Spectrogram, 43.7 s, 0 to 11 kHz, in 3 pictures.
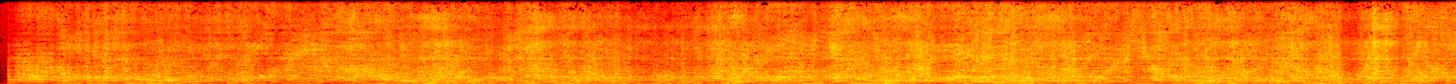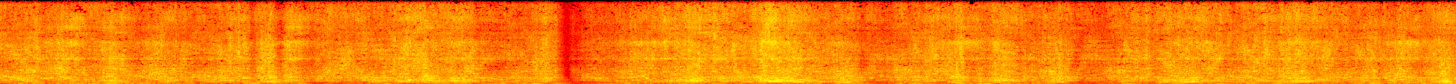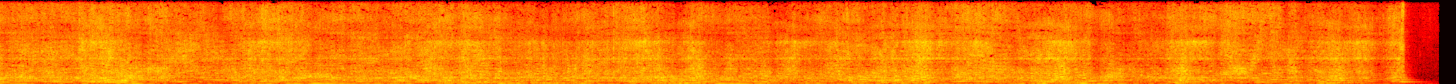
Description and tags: Sound of the leather of the hand drum.Recorded with a Zoom H1.
drum, hand, stick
